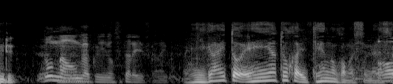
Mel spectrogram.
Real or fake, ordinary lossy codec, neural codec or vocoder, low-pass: real; none; none; none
